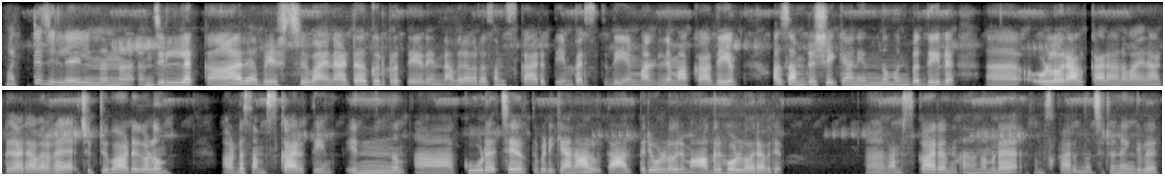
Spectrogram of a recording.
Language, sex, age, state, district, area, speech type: Malayalam, female, 18-30, Kerala, Wayanad, rural, spontaneous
